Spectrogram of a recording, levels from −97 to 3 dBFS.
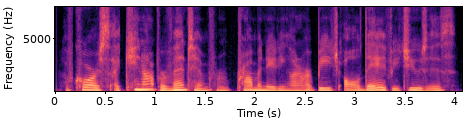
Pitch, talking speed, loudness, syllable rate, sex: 190 Hz, 235 wpm, -16 LUFS, 6.1 syllables/s, female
